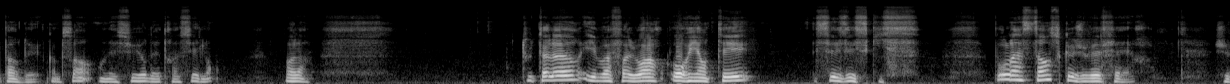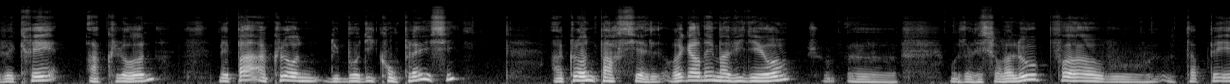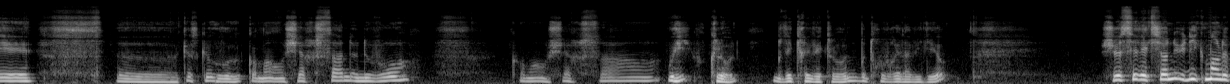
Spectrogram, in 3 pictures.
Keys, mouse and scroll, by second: 0.0-0.5 typing, 1.9 click, 5.0 click, 6.6-7.5 drag, 8.7-10.5 drag, 9.9-10.7 typing, 14.7 click, 24.3-25.3 drag, 35.8 click.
